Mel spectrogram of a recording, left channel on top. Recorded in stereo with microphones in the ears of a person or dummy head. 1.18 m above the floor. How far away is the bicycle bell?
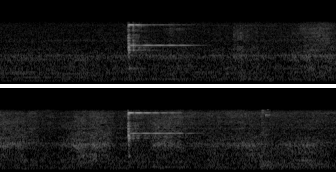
About 2.5 m.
